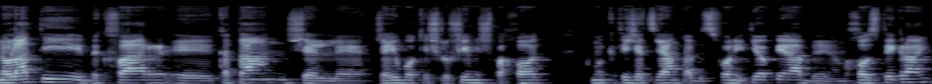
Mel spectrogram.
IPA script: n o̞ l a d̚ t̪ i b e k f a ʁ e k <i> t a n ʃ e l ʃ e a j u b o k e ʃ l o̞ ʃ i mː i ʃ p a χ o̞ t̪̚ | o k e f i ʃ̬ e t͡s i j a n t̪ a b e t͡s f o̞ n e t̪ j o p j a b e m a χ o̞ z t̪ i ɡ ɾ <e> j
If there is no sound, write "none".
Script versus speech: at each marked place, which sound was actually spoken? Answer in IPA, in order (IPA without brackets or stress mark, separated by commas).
a, a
